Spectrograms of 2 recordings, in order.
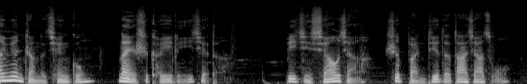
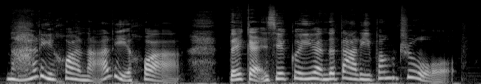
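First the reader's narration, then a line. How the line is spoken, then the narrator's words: Polite, smiling. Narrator (Chinese): 肖母笑了笑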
